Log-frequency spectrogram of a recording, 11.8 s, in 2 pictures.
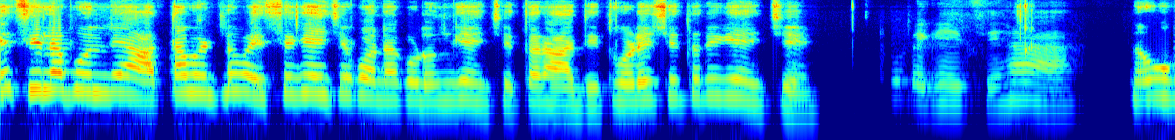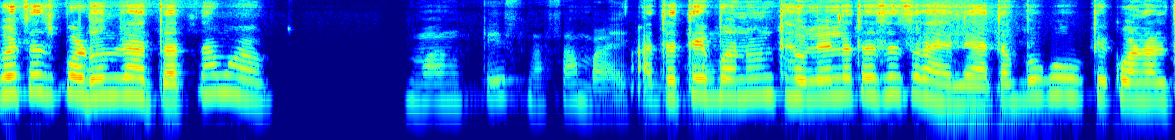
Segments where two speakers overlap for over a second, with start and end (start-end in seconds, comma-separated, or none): none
